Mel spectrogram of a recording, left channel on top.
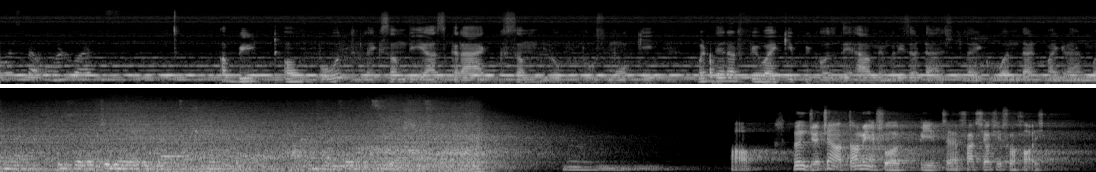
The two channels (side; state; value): both; different; correlation -0.01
